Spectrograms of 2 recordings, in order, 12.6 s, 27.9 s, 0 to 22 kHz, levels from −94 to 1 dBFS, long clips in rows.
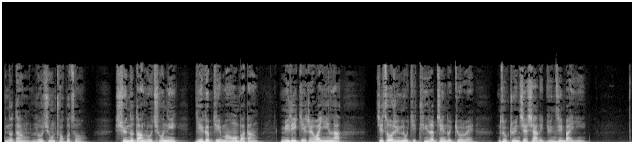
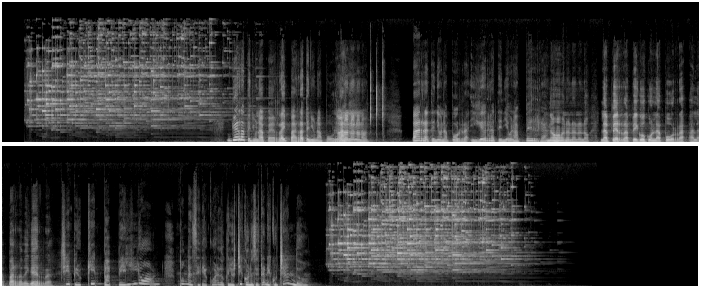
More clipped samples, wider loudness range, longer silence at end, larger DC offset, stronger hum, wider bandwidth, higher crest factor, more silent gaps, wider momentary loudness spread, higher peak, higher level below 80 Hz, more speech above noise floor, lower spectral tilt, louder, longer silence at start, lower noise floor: neither; second, 3 LU vs 11 LU; second, 0.95 s vs 3.4 s; neither; neither; second, 12.5 kHz vs 19.5 kHz; second, 16 dB vs 24 dB; neither; second, 10 LU vs 14 LU; first, -4 dBFS vs -8 dBFS; first, -48 dBFS vs -62 dBFS; second, 45 dB vs 51 dB; first, -6 dB/octave vs -3 dB/octave; first, -20 LUFS vs -30 LUFS; second, 0.05 s vs 0.45 s; second, -64 dBFS vs -82 dBFS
